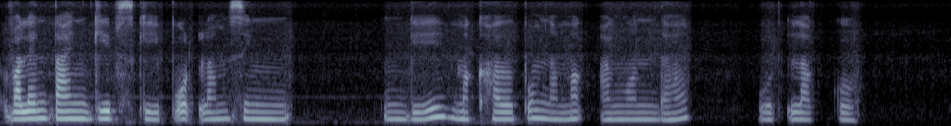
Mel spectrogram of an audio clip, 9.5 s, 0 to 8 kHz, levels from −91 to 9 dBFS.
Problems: none marked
